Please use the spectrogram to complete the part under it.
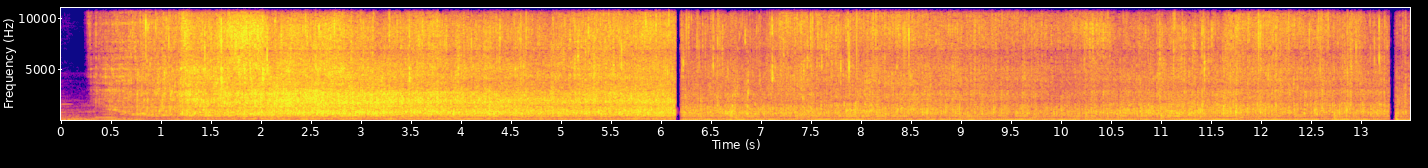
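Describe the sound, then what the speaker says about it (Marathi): Sabudana vadas deep fry in hot oil, giving a dense, steady bubbling hiss that starts loud and eases slightly after a faint click midway, with no talking. "इकडे आपलं तेलही तापलेलं आहे आता आपण एक एक करून वडे तळून घेऊया"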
